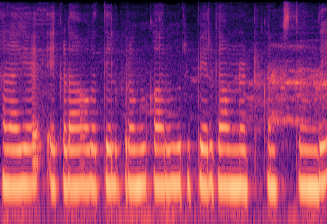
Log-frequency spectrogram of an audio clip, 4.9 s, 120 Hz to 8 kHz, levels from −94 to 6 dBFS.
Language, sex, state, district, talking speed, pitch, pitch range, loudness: Telugu, female, Andhra Pradesh, Krishna, 135 wpm, 245 Hz, 245-250 Hz, -13 LUFS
